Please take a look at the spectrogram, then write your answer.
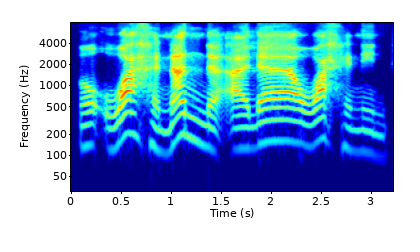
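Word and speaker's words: وَهْنًا عَلَىٰ وَهْنٍ: وهنا وهنا على وهن আচ্ছা, এখানে দেখো, ওয়াহনান আলা ওয়াহনিন। এই যে নান বললাম, আমি ক্লিয়ার নান উচ্চারণ করব, কোন রকমের গুন্না ফুন্না কিচ্ছু হবে না।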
